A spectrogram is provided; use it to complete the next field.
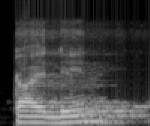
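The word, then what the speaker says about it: टायलिन: Number 1 टाइलिन P silent रखा जाता है इसमें, ये इसका नाम होगा टाइलिन।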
